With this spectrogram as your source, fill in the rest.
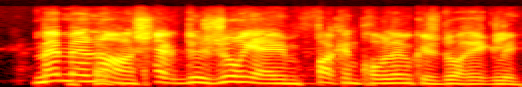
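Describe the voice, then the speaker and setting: A fairly high male voice with lively intonation and a non-native accent, against a quiet background. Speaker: stand-up comedian and podcaster. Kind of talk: casual interview chat.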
